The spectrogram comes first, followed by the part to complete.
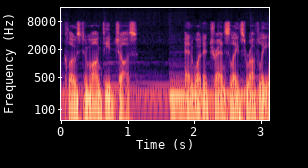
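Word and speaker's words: Tebchaws: It looks like Hmong Teepchas, T-E-B-C-H-A-W-S, but pronounced close to Hmong Teepchas.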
